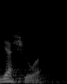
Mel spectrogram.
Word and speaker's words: Yeshua: In his times, they would have called him Yeshua, which is how Hebrews pronounce the name Joshua.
